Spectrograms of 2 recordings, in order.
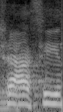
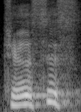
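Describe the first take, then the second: First: It starts with sh and has no final s. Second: It starts with ch and ends with s. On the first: The speaker calls it right. "ഷാസി എന്നാണ് അതിൻ്റെ ശരിയായ ഉച്ചാരണം" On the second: The speaker calls it wrong. "ചേസിസ് എന്ന് പറയില്ലേ"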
